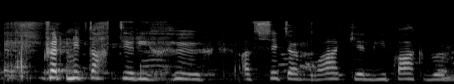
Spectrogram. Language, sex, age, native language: Icelandic, male, 12, Icelandic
